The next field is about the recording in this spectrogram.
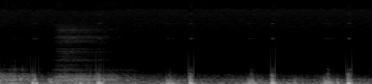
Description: This is just the sound of my heartbeat at Erb’s point while I lie down and try to relax.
